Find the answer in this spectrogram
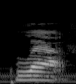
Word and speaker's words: laugh: have a bowel team laugh and we have gh working together to make the sound of an F now I'm going to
